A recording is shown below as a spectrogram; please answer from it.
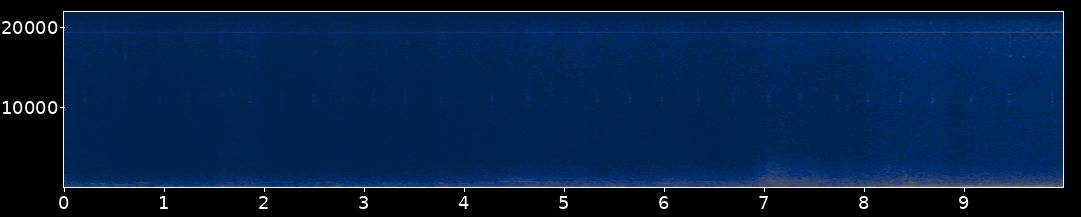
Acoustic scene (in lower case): residential area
